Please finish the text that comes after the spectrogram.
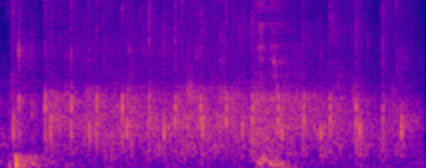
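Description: An audience claps steadily for a few seconds, a dense wash of many hands with a faint voice or two rising briefly underneath, moderately loud.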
